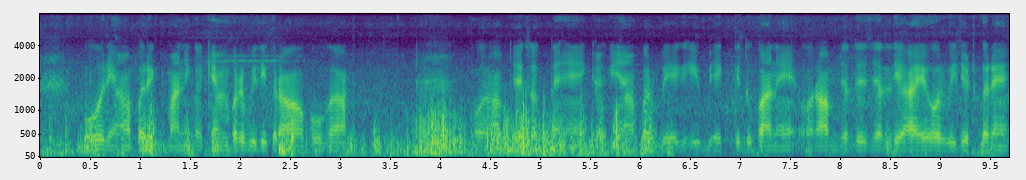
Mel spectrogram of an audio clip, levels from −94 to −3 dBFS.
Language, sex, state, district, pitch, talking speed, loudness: Hindi, male, Rajasthan, Bikaner, 85 Hz, 210 wpm, -22 LUFS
